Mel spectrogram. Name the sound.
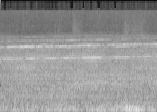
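Rolls-Royce Tay jet engines starting up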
